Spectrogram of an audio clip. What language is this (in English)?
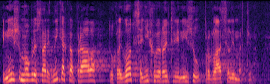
Croatian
